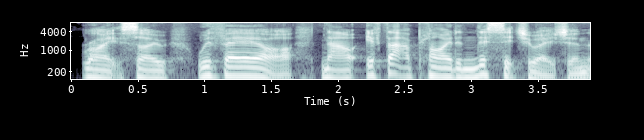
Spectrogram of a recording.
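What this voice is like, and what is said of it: Posh voice imitating ordinary football fans. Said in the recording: “Your impression of fans ... That's my ordinary person voice ... diminish your posh accent to do an impression of football fans ... I kind of normalised myself”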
